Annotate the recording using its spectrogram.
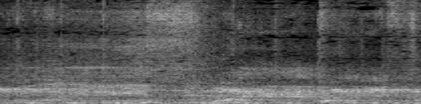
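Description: Experimental metal band playing live at full volume: distorted guitars and fast drumming with yelled vocals over the top.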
